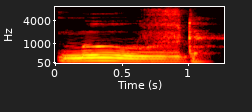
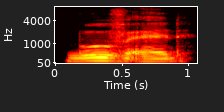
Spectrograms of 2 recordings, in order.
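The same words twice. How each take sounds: First: The ending joins the V with no extra syllable. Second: The ending is an extra separate syllable. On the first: The speaker calls it right. "you have to pronounce that V with the T sound" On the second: The speaker calls it wrong. "It's not moved"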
